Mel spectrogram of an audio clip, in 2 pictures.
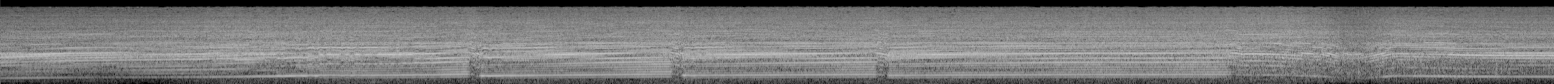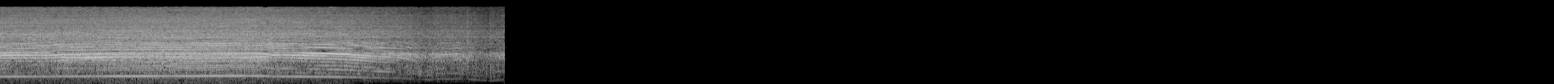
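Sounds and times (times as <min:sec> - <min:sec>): motorcycle engine revving: 0:00.0 - 0:20.6.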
